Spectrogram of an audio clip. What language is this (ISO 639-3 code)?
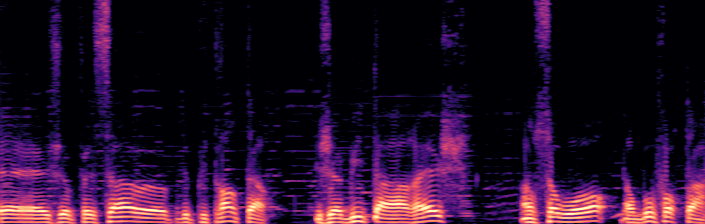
fra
